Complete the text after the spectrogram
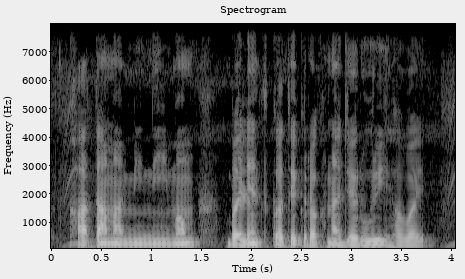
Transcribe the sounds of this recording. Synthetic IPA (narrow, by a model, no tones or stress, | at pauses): kʰat̪amãminiməmbɛlẽnskət̪ekɾʔəkʰnad͡ʒəɾuɾiɦəʋəj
